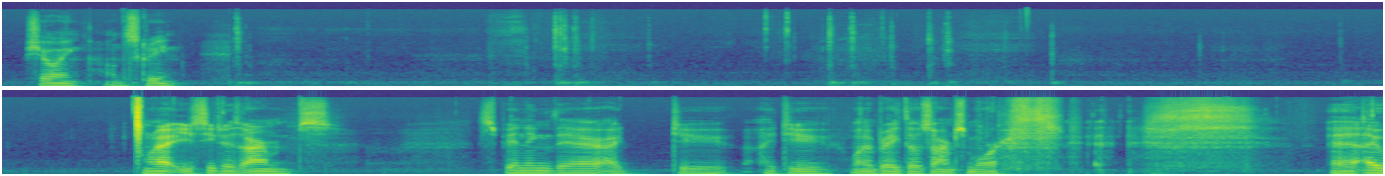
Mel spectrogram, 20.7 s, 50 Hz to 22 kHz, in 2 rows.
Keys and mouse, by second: 0.9 click, 1.7 space, 1.8-4.0 drag, 4.2 space, 6.1 space, 6.9 ctrl+s, 7.8-16.5 drag, 17.8 shift+z, 19.0-19.4 typing, 19.6 click.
